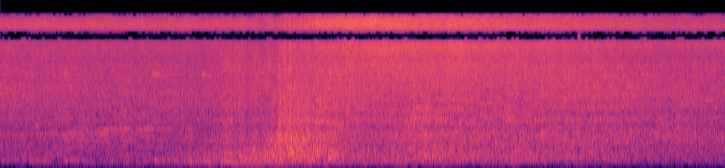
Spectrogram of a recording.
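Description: Artificial waterfalls rushing steadily, then about four seconds in a flume ride boat plunges down the drop into the lagoon with a loud rushing splash of spray. Churning water goes on as the boat surges through the lagoon.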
